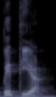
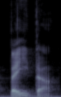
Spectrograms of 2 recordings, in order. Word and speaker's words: Petya: Sí, habéis escuchado bien, digo Petya, y lo voy a seguir repitiendo mal durante todo el vídeo. Realmente se pronuncia Peita.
